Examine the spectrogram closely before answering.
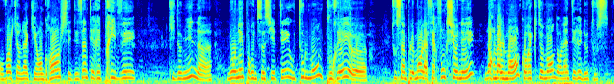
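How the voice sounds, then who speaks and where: Noticeable background noise sits behind a voice at a moderate pace with ordinary pitch variation. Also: woman, high pitch for a woman. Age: old. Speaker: retired activist protester. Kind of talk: street interview. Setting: outdoors at a street demonstration.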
